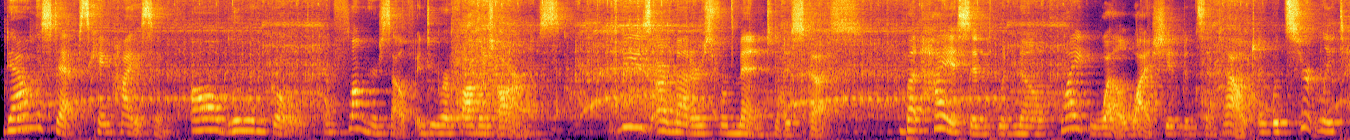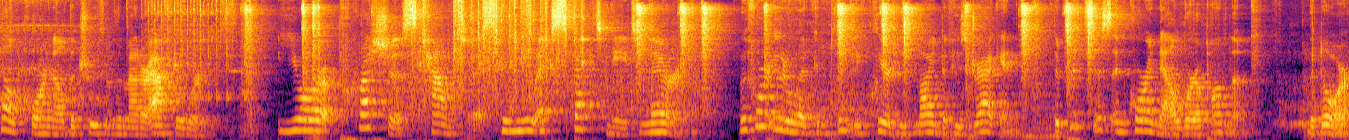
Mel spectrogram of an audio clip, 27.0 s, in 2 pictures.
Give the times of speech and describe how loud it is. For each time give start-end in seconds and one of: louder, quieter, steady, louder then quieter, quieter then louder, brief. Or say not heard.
0.0-26.9 steady.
